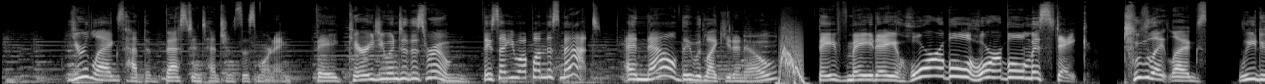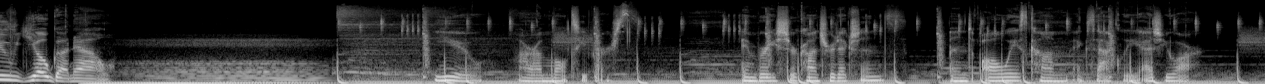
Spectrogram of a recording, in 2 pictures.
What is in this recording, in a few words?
commercial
